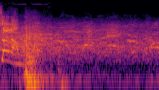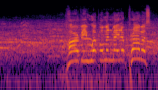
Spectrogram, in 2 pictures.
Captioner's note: applause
